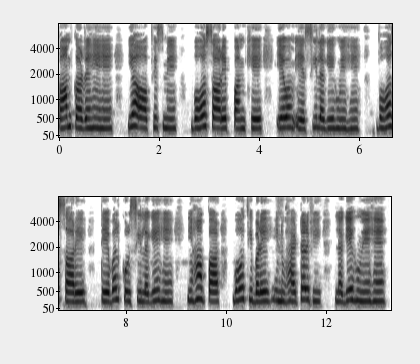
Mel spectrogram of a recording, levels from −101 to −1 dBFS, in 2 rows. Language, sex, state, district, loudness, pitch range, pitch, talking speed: Hindi, female, Bihar, Saran, -15 LUFS, 245-270 Hz, 255 Hz, 150 wpm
